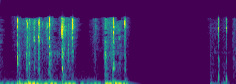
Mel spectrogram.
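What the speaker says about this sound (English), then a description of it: "Then go back to the software and type your ClickBank name into it." Quick bursts of typing on a computer keyboard, a cluster of close, crisp key clicks, then a pause and a few more taps at the end.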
